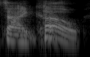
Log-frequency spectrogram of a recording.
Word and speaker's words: Taiko: I'm guessing it's Taiko. Taiko. Not Taiko. Yeah, Well, you're thinking of Taito, but this is Taiko. That's right. Yeah. Taiko. I'm thinking it rhymes with Taito, which is a Japanese video game developer.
